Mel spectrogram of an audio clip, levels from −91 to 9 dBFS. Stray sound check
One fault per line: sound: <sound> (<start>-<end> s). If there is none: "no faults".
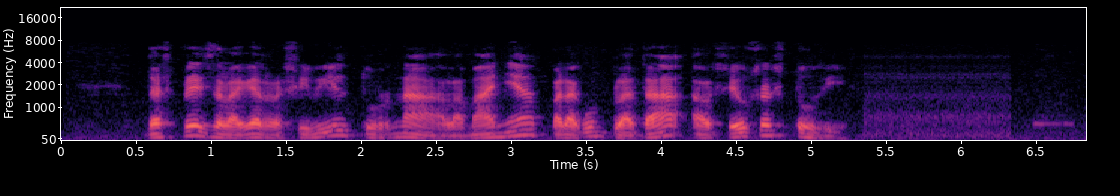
no faults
